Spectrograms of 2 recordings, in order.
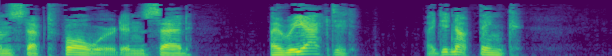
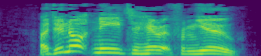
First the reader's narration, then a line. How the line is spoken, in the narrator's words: she said sharply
